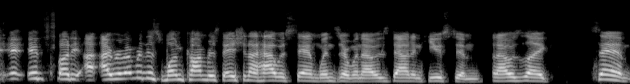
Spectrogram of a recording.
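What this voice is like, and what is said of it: Usual voice. Nothing is said of it.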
